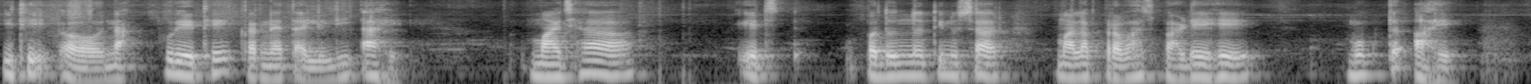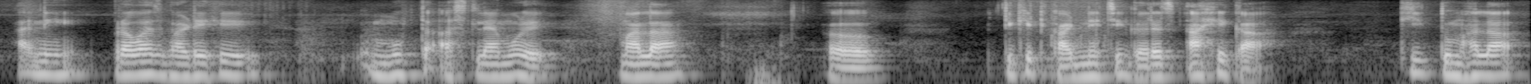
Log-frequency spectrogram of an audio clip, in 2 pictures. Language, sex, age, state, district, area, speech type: Marathi, male, 30-45, Maharashtra, Nashik, urban, spontaneous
